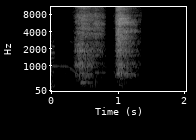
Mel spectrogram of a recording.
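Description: Two short, faint breathy exhalations like sighs, about half a second apart, over the dying tail of the previous notes; otherwise near silence.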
